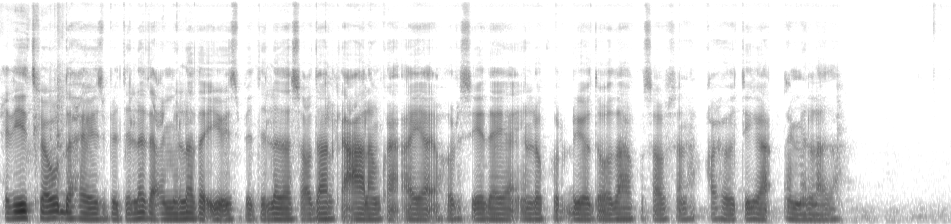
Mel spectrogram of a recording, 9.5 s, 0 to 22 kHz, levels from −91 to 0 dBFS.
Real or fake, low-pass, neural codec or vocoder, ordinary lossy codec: real; none; none; none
